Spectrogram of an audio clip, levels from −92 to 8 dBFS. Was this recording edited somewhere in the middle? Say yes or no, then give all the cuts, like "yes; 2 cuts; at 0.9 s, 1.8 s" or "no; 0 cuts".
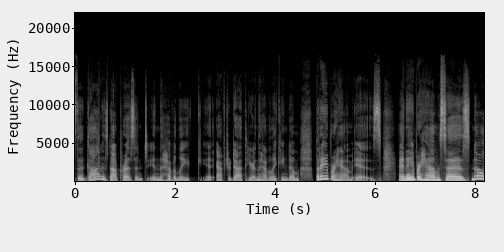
no; 0 cuts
